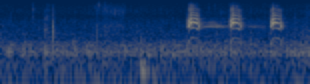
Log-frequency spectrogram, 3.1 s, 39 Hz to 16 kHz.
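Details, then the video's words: Male Gunnison's prairie dog in Valles Caldera National Preserve, New Mexico, March 2017, sounding a mating call before submerging to copulate with an estrous female; four strong, high-pitched chirps evenly spaced about 0.4 seconds apart after quiet rustling. "Prairie Dog Mating Call"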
